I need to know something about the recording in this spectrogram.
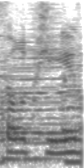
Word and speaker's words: Phillippi: is Philip hi people never know how to pronounce it that was that gets philip ii like Ryan Philippi which is ironic because my brother-in-law's name is Ryan but it's Philip I if you were not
